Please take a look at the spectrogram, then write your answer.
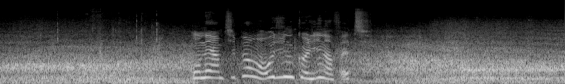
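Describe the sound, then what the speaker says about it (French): Steady broadband road noise from cars passing outside a hostel in a hilltop village in Australia fills the background throughout, with someone talking in French over it for a few seconds. "j'espère que vous m'entendrez bien avec le bruit des voitures"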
